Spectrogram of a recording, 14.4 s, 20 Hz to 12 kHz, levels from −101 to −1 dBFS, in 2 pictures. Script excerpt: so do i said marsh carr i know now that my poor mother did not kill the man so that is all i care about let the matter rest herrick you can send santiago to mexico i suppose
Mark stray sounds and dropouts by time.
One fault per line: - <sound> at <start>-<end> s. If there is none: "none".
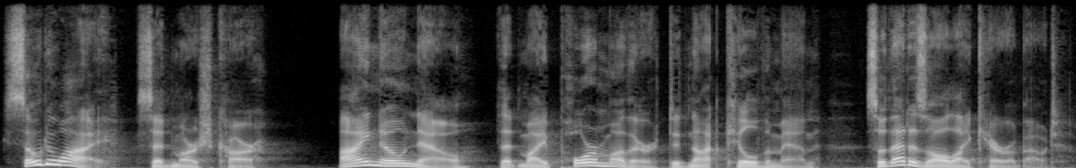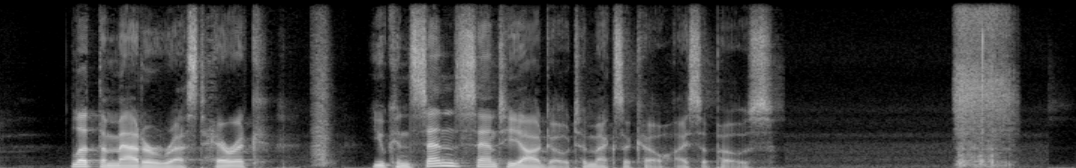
- squeak at 9.2-9.5 s
- sniff at 13.5-14.0 s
